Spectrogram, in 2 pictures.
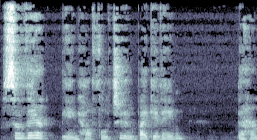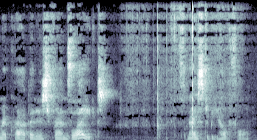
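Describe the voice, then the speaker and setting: A woman reading a picture book aloud to young children, expressive, with simple explanatory asides. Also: low voice, measured pace, vocal fry, a little hiss or hum. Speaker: children's storyteller.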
